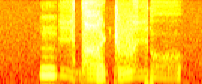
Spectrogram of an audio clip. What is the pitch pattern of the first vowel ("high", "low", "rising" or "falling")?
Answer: falling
